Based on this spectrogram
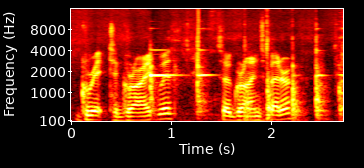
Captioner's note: mortal and pestle pounding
